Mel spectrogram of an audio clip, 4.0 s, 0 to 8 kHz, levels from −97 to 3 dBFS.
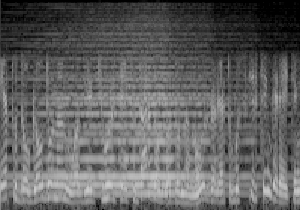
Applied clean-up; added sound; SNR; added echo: none; Bowed string instrument; 2 dB; none.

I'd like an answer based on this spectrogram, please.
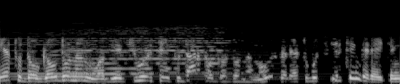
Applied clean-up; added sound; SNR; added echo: classical method spectral subtraction.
